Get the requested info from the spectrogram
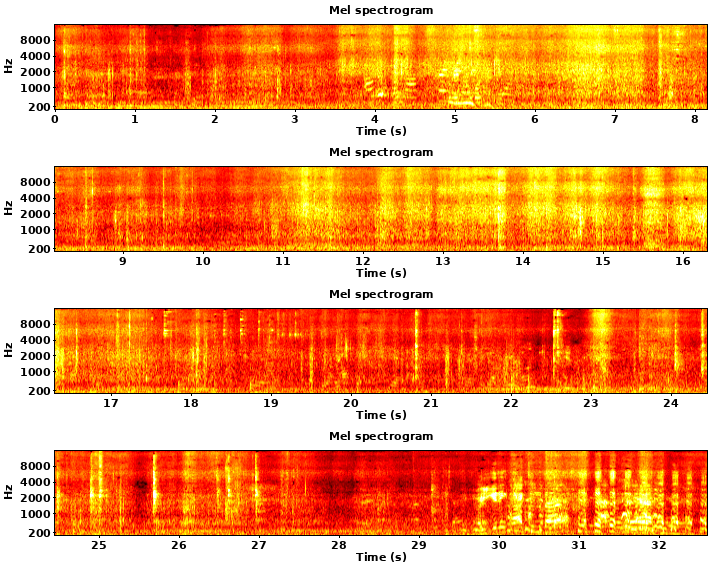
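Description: Nylon hot air balloon envelope fabric rustling and swishing as it is pushed by hand into its storage bag, over a low steady hum and faint voices.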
